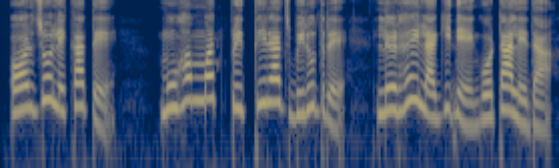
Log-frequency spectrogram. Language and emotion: Santali, neutral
